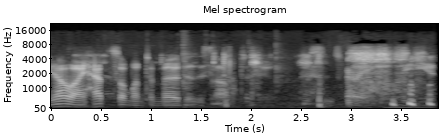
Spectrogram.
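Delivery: quiet, under-the-breath mutter to oneself. Playing a character who comments on a useful rod: muttering to oneself. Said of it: "I'm going to mutter to myself".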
